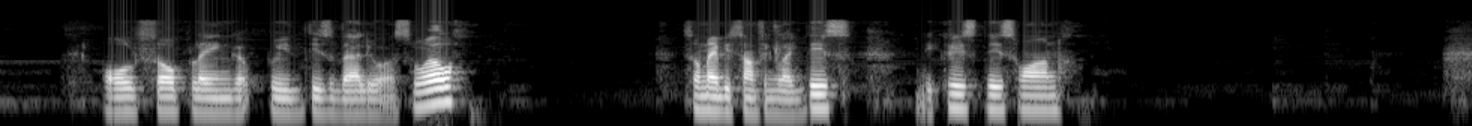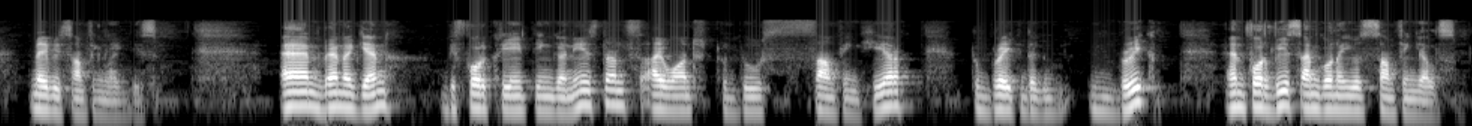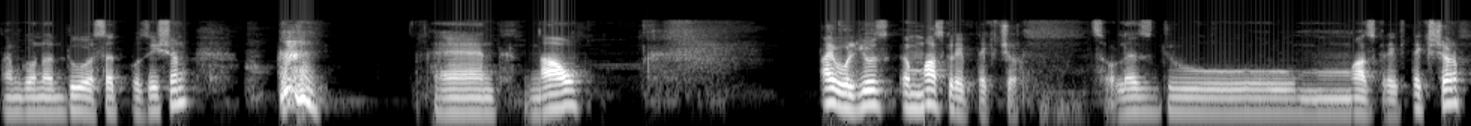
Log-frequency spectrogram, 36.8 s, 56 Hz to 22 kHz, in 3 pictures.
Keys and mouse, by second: 0.0-36.7 typing, 3.0-5.4 drag, 7.2-11.8 shift+drag, 14.2 click, 16.4 click, 21.9 middle click, 22.4 middle click, 28.7 click, 29.3 click, 29.9 click, 31.0 click.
